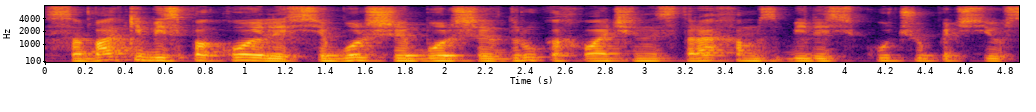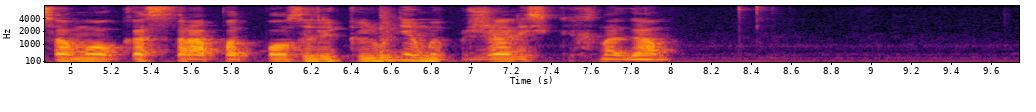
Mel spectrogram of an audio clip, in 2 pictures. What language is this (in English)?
Russian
